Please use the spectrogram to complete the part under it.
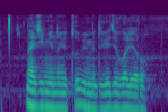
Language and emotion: Russian, neutral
